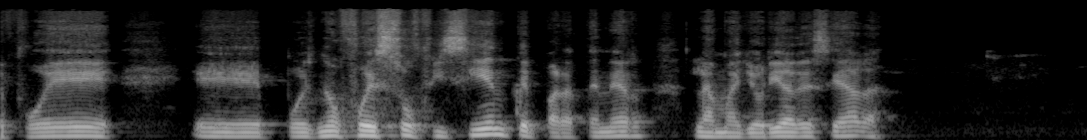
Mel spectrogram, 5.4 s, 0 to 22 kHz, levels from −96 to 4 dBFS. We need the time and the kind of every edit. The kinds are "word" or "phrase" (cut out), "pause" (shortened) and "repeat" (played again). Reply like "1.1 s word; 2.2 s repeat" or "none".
none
